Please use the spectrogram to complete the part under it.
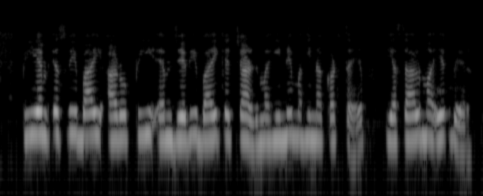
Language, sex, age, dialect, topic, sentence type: Maithili, female, 31-35, Bajjika, banking, question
